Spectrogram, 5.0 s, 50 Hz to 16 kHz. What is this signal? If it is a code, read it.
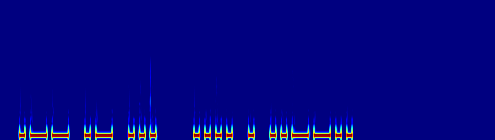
Morse code, heard as a keyed tone, about 22 wpm, 700 Hz. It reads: WAS HE?
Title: Sentences from Top 100 Words 22wpm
